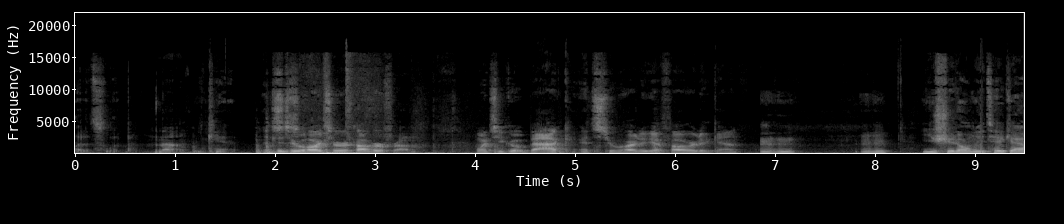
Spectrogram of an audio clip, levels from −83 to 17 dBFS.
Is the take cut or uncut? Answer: uncut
